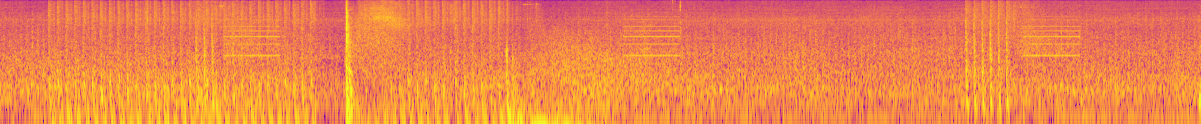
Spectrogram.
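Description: Rapid automatic gunfire from the video game Ghost Recon Breakpoint, with sustained bursts running through the clip and a sharp loud shot near the middle, over a dense battle backdrop.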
